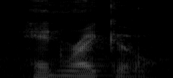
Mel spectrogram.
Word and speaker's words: Henrico: fire by the way that is the correct pronunciation of that County Henrico and state and local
